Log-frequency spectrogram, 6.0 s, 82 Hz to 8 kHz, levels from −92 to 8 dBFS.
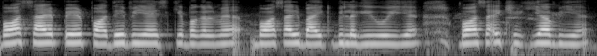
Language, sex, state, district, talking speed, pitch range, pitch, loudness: Hindi, female, Jharkhand, Deoghar, 210 wpm, 225-240 Hz, 235 Hz, -17 LUFS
